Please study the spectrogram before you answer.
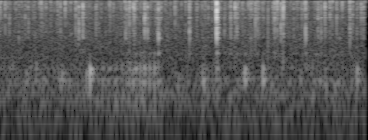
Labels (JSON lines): {"label": "ambient", "recorder": "HydroMoth"}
